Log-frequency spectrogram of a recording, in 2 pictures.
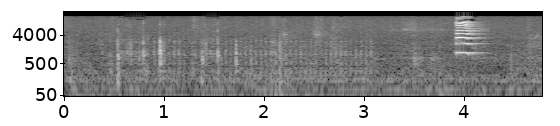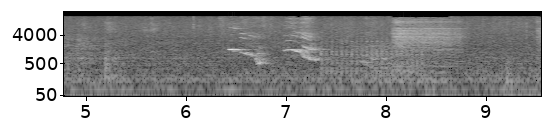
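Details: Nine-week-old male Jack Russell Terrier puppy named Fragolino, playing indoors with a ball and a squeaky toy: a sharp high squeak, then two short falling whimpering whines, amid soft pattering and handling noises in a small room.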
